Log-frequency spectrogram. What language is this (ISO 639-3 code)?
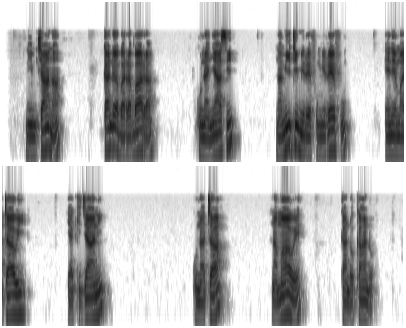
swa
